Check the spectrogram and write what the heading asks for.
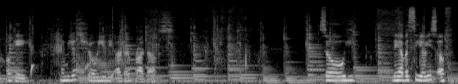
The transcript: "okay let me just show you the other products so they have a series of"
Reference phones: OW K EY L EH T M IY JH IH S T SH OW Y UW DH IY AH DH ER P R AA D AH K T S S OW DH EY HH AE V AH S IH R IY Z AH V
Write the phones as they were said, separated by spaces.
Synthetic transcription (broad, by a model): OW K EY L EH T M IY JH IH S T SH OW Y UW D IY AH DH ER P R AA D AH K T S S OW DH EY HH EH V AH S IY R IY S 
